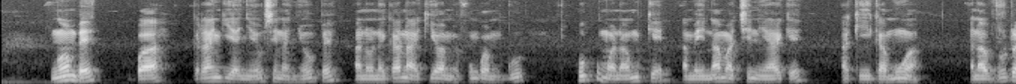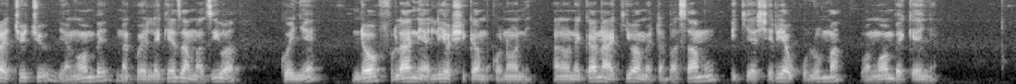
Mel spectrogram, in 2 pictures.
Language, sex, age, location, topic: Swahili, male, 18-24, Kisumu, agriculture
